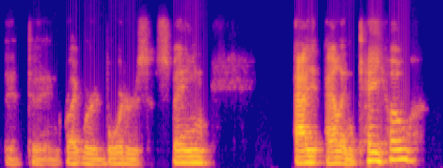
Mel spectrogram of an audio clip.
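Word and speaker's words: Alentejo: rightward Borders Spain I Alan tehoe I believe is how they pronounce it it's a Charming town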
